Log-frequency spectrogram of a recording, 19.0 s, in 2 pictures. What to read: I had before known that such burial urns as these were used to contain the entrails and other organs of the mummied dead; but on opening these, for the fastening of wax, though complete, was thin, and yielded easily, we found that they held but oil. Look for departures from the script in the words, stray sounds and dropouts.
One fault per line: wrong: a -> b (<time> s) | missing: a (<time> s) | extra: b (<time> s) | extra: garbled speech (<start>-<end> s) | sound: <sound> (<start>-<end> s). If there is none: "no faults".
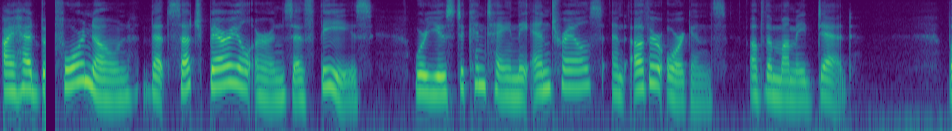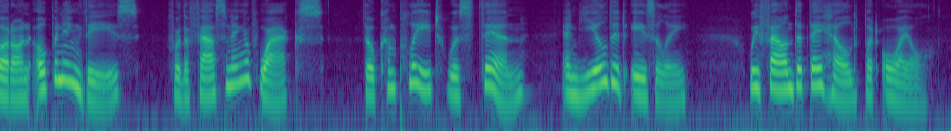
sound: dropout (0.5-0.6 s)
